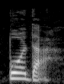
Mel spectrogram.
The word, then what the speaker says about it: 보다: This is a two-syllable word. The first syllable is bo, the second syllable is da.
